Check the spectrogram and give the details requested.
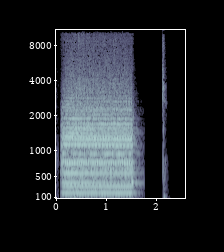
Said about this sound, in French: Euh, ben voilà, le, le klaxon qui, euh, indique la fin de l'émission, le temps de, vous saluer, de vous souhaiter euh, un, bon Grand Prix et surtout.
